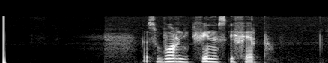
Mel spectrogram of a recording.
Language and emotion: Russian, neutral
